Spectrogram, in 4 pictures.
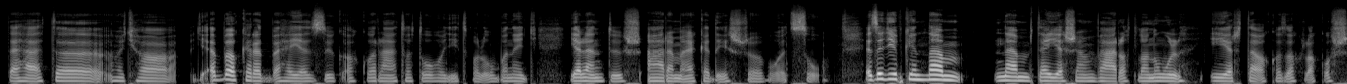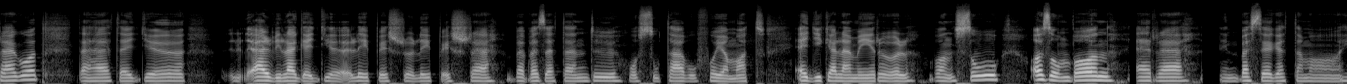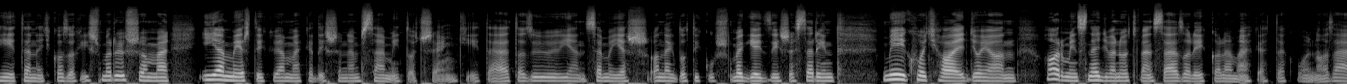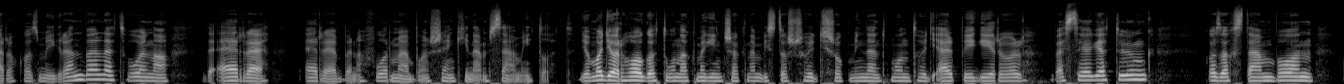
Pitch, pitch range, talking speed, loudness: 160 Hz, 150-175 Hz, 115 wpm, -24 LUFS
